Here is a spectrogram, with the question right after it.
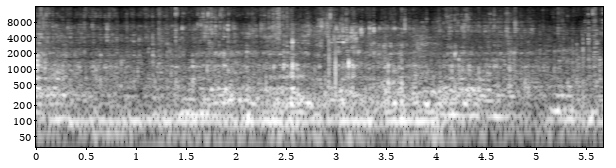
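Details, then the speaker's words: Pericardiocentesis with trocar and cannula in a 6-year-old cow with traumatic pericarditis, after rumenotomy 15 days earlier: steady gushing, splashing flow of foamy pericardial fluid as soon as the stylet is removed. "the moment I remove the this stroer the fluid will start coming with this one so now you could see the flow of the this pericardial [Music] flue now you could see there is a foam also"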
